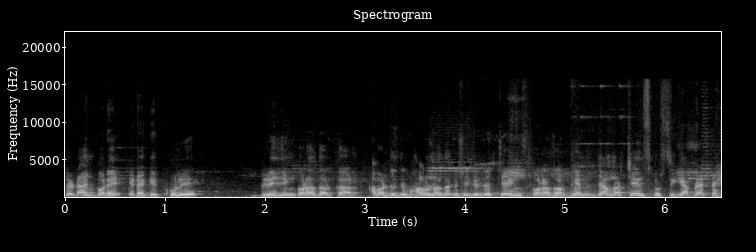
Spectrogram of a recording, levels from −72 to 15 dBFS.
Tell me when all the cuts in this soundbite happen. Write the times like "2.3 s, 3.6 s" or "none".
5.0 s

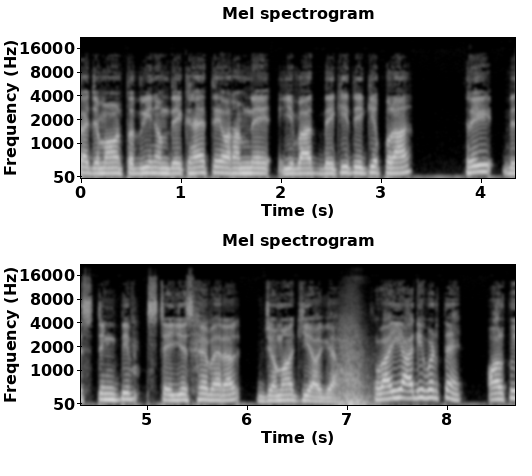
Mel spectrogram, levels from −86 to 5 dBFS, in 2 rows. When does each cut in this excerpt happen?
7.0 s

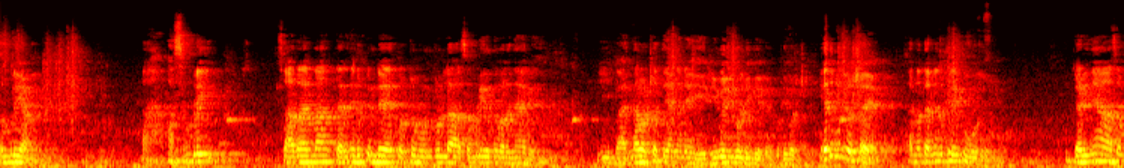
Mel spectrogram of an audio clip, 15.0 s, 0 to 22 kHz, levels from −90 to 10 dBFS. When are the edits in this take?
none

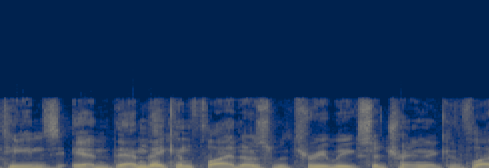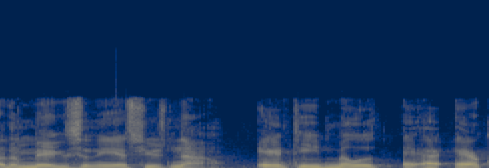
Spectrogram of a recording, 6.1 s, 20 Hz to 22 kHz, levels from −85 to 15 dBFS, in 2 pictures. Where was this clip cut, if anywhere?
4.5 s

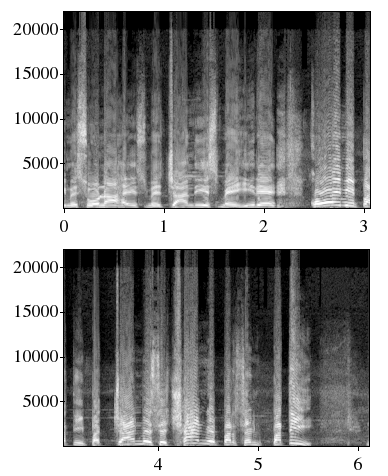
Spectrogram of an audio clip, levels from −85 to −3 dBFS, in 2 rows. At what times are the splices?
2.2 s

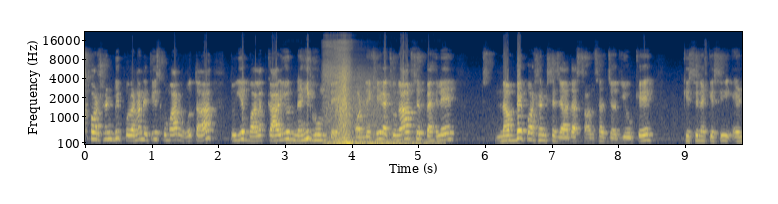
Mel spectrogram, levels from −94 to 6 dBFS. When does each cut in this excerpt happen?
3.9 s

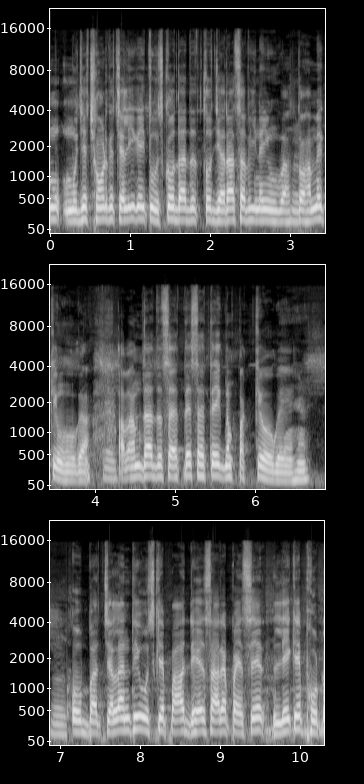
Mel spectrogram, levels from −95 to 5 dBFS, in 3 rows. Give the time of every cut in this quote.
7.1 s

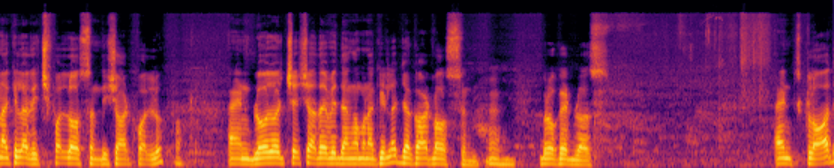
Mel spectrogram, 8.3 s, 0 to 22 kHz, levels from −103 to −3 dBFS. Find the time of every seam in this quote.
none

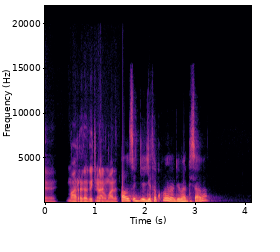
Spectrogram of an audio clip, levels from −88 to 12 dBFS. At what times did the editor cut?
1.4 s

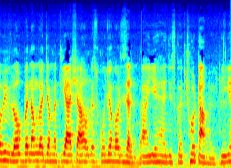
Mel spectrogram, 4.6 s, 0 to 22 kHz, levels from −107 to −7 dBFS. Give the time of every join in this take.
2.7 s

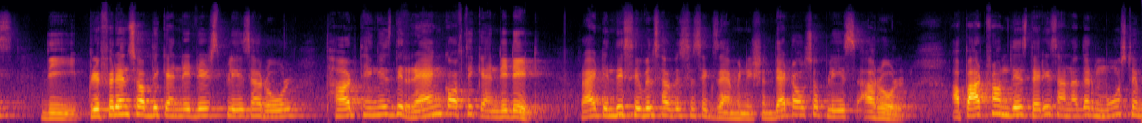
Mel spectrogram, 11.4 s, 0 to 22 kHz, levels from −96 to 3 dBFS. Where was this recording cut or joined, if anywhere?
none

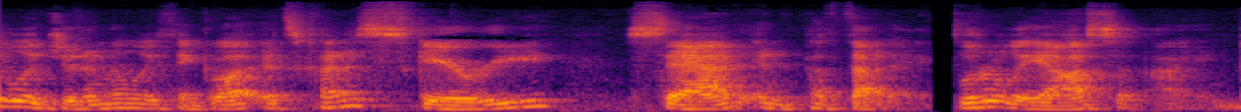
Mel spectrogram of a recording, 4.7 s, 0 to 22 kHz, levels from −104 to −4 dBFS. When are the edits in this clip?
3.5 s

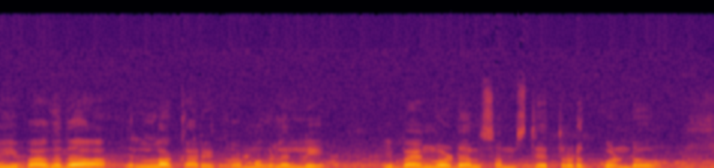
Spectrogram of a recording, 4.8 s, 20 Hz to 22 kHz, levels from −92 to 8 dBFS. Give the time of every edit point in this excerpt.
none

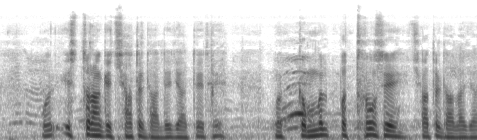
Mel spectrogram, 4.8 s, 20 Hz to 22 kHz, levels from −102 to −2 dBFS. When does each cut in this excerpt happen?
none

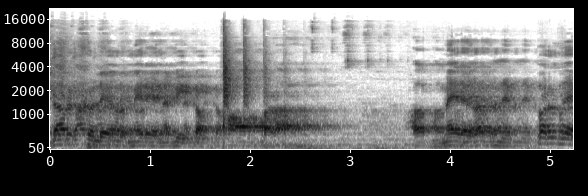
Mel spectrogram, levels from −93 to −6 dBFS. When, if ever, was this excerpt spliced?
none

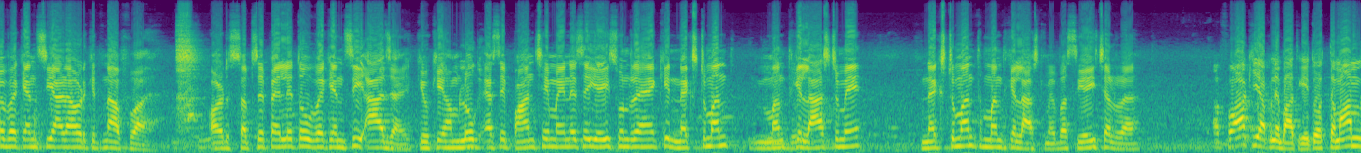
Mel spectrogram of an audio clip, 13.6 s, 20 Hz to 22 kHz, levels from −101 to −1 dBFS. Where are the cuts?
none

